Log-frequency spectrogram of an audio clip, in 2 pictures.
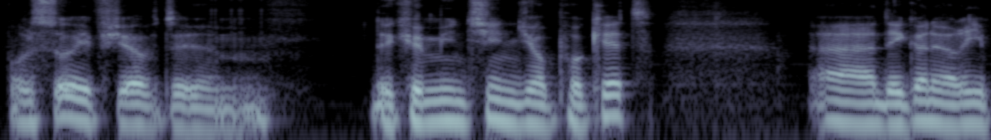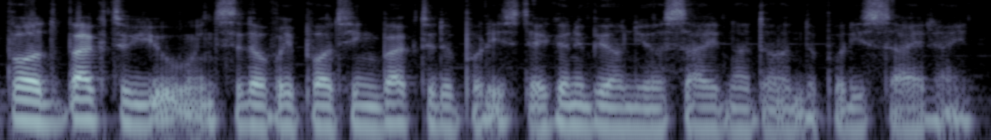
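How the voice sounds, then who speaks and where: A man's voice: fairly low pitch, fairly even intonation, fairly quick, a little mellow, no room sound. A man giving casual commentary as he plays a video game. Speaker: game streamer.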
